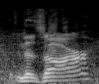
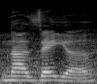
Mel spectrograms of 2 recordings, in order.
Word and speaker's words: Nazaya: Nazar. No, that's not right. Nazaya. Nazaya. It's Isaiah except with an N. Yes, Nazaya.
